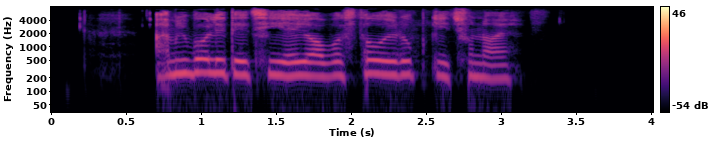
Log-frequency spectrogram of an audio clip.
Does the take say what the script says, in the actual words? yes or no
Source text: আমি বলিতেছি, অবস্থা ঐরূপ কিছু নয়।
no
